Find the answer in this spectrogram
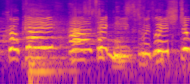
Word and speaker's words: croquet: Croquet, the T is silent, and we got to play the game if we want to fit in with the sacred 36.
